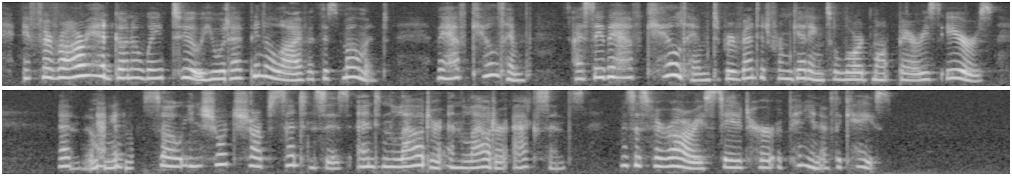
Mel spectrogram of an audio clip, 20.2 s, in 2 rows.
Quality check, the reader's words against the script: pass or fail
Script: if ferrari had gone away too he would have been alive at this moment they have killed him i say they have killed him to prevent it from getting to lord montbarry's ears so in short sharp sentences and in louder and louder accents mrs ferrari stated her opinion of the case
fail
